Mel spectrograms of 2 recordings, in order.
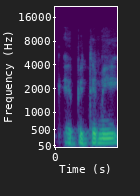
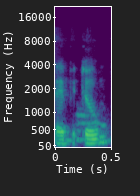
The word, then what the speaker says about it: epitome: Epitome is the correct pronunciation and not epitome, which I used the very first time.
